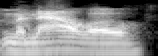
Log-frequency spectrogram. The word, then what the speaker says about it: Monallo: So there's a little debate on how it's pronounced, but uh it over the years kind of got rounded off to kind of rhyme with mahalo.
